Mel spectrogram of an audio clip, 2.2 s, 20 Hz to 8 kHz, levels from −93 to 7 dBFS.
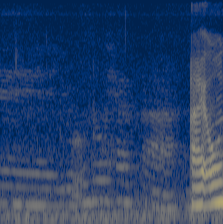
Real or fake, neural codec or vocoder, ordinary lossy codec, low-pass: real; none; none; none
